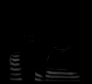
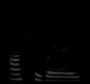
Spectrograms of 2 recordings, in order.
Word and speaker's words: ossuary: You have learned with me what ossuary. How ossuary is pronounced. It's pronounced. Ossuary.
